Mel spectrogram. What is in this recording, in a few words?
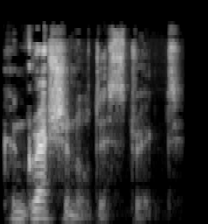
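"congressional district", British English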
